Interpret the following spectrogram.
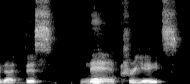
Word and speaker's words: ね: times textbooks say that this ne creates like a closeness between speakers.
